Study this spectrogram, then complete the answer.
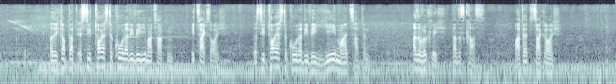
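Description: A middle-aged man talks casually and close to the microphone.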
